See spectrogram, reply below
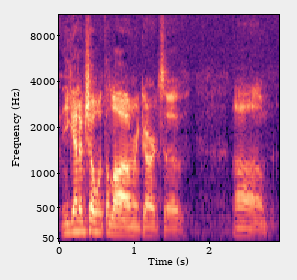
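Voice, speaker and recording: Halting young American man giving relationship advice. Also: lowish voice, animated. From Minnesota, United States. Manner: halting, often breaks off and repeats phrases. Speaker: dating advice vlogger. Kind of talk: rambling off-the-cuff advice and personal anecdotes.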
